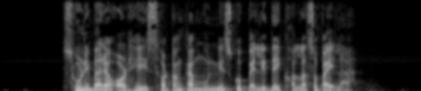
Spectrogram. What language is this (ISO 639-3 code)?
ori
